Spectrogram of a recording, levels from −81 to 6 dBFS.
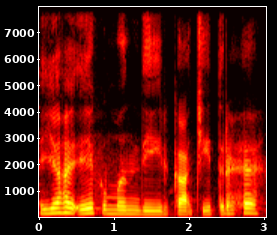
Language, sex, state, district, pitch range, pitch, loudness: Hindi, male, Jharkhand, Deoghar, 135-175 Hz, 150 Hz, -18 LUFS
